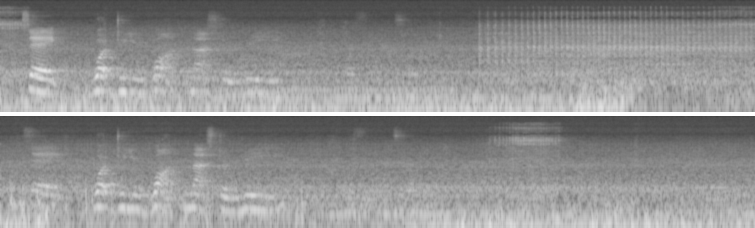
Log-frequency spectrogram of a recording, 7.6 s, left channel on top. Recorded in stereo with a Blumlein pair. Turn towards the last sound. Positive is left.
turn(degrees=-45)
